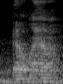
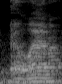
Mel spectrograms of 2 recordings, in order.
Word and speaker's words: Atlanta: some people pronounce it Atlanta, but Atlanta, no T's, just N's.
